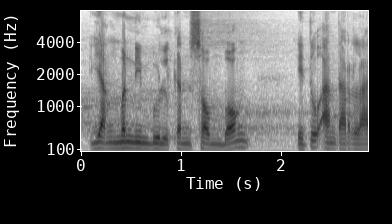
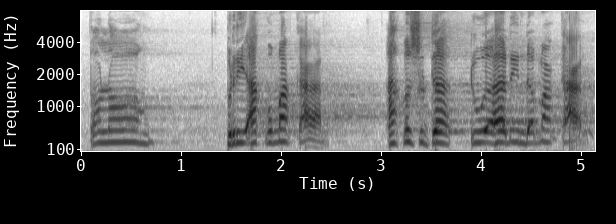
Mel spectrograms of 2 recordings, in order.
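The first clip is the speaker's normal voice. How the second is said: begging beggar; 10 semitones higher than usual. Acted. Starving beggar at the pious man's door, high shouted plea.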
